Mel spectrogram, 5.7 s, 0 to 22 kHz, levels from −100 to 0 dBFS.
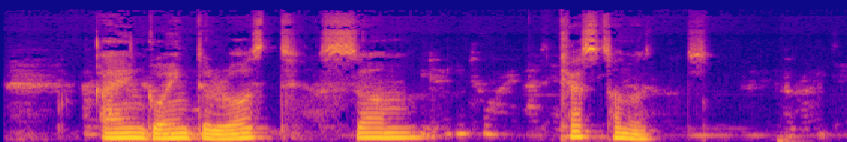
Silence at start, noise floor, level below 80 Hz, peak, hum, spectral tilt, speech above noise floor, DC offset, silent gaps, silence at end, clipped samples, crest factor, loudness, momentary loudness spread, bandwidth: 0.1 s; -45 dBFS; -50 dBFS; -2 dBFS; none; -6 dB/octave; 31 dB; under 0.1%; none; 0.35 s; under 0.1%; 14 dB; -15 LUFS; 20 LU; 14.5 kHz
